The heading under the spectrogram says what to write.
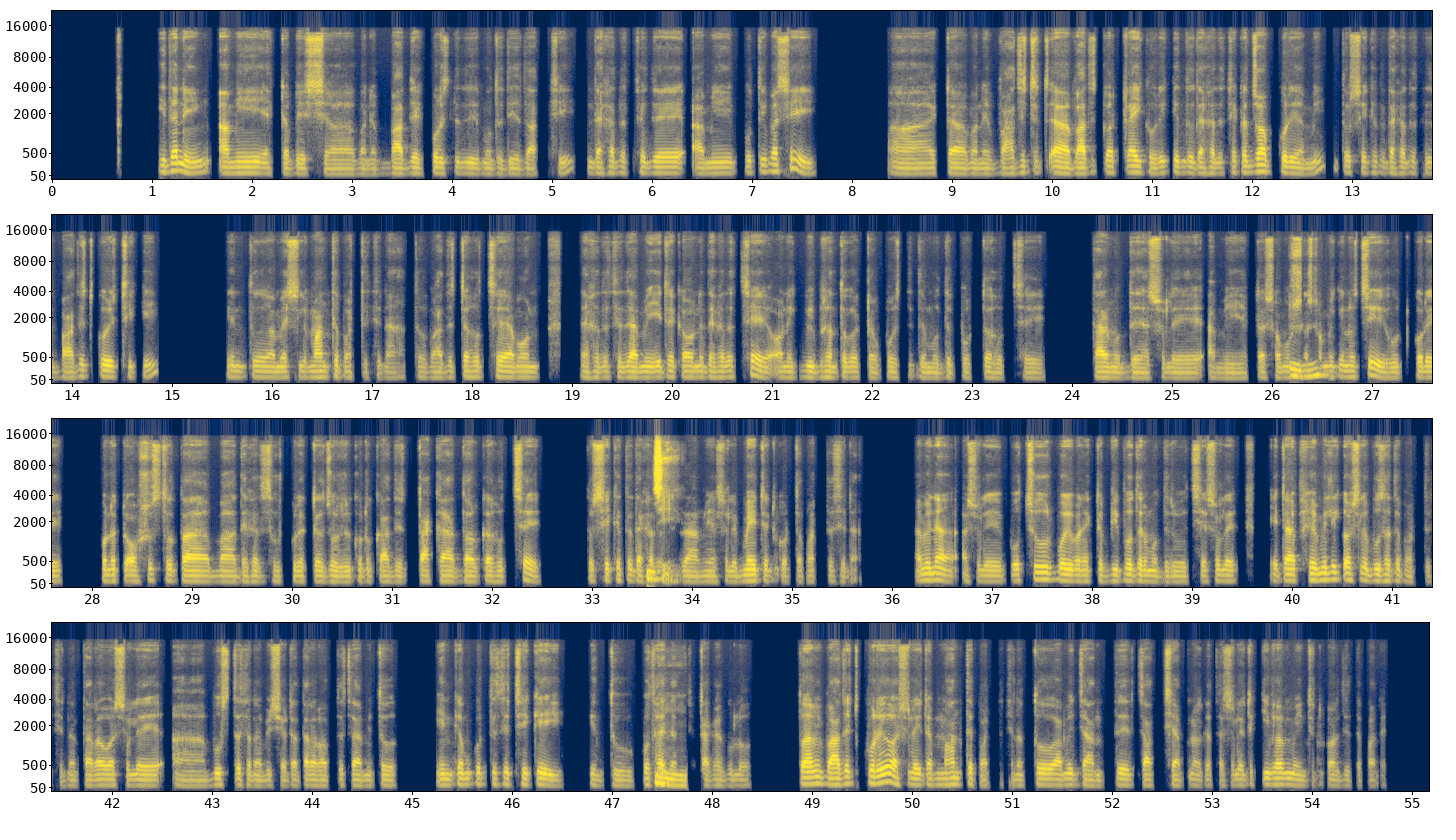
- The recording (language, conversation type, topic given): Bengali, advice, প্রতিমাসে বাজেট বানাই, কিন্তু সেটা মানতে পারি না
- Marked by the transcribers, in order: other background noise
